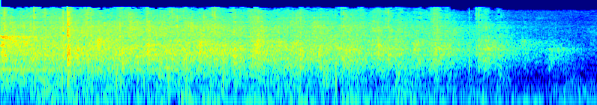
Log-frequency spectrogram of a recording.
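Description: An audience applauds, a dense wash of many hands clapping at once that holds steady and then gradually tapers off toward the end, heard from a moderate distance with no one speaking.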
